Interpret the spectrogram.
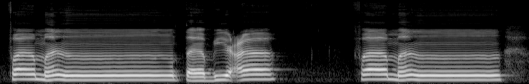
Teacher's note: یہاں پہ جو غنہ ہم کریں گے وہ زبان جو ہے وہ تالو کے ساتھ نہیں لگے گی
